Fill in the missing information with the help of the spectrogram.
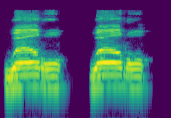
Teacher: Kemudian huruf ro berharokat fathah. Huruf ro berharokat fathah, cara membacanya harus tebal. Bagaimana cara membaca huruf tebal? Yaitu dengan menaikkan pangkal lidah kita ke atas.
